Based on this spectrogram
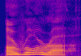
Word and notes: aurora: ɔːrɔ’ːrə; オロゥラ

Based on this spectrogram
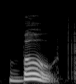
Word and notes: both: bóuθ; ボゥス

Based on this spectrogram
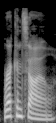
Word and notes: reconcile: rékənsàil; レェコンサァイゥ

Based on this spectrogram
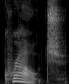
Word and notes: crouch: kráutʃ; クラウチ

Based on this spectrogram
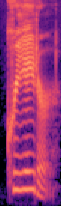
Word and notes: creator: kriéitə r; クリエイター

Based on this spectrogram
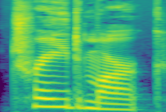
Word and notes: trademark: tréidmɑ̀ːrk; トレイドマーク

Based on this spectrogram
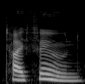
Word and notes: typhoon: taifúːn; タイフーン

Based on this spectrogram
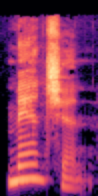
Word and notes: mansion: mǽnʃən; マァンション

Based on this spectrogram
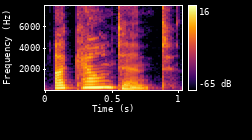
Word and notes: accountant: əkáunt ə nt; アカァウンタント

